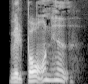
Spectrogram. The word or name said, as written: velbårenhed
